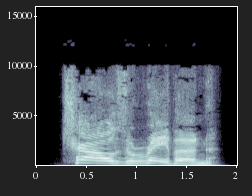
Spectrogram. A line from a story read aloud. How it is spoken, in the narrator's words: a male voice roared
